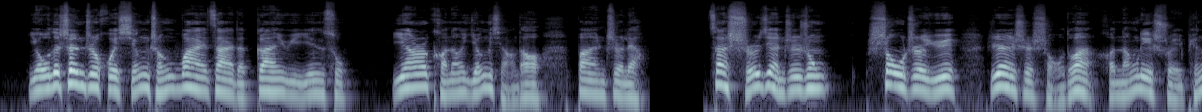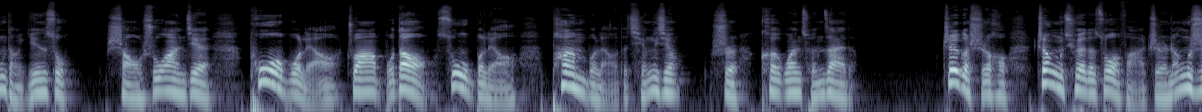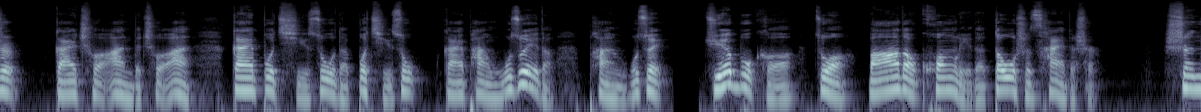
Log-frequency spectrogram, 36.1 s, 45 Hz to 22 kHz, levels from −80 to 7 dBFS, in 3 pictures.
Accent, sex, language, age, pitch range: native, male, Chinese, 30-49, 110-155 Hz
